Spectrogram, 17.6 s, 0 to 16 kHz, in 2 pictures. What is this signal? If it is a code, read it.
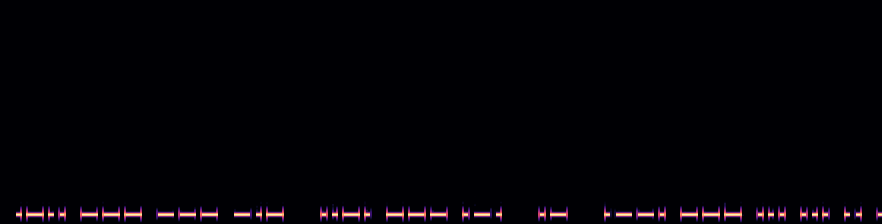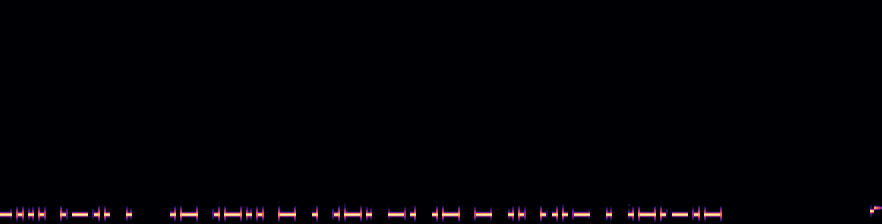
Morse code, heard as a keyed tone, about 21 wpm, 700 Hz. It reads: LOOK FOR A POSSIBLE ALTERNATIVE.
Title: Sentences from Top 1000 Words - Review Part 4 - 22wpm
